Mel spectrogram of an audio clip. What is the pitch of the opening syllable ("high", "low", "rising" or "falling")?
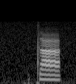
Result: low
